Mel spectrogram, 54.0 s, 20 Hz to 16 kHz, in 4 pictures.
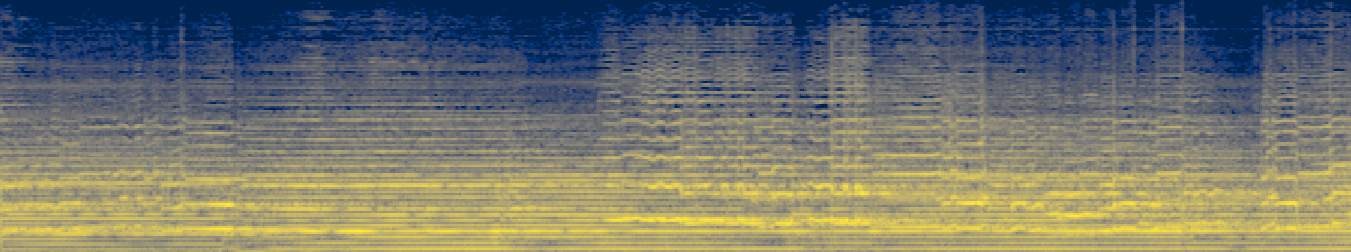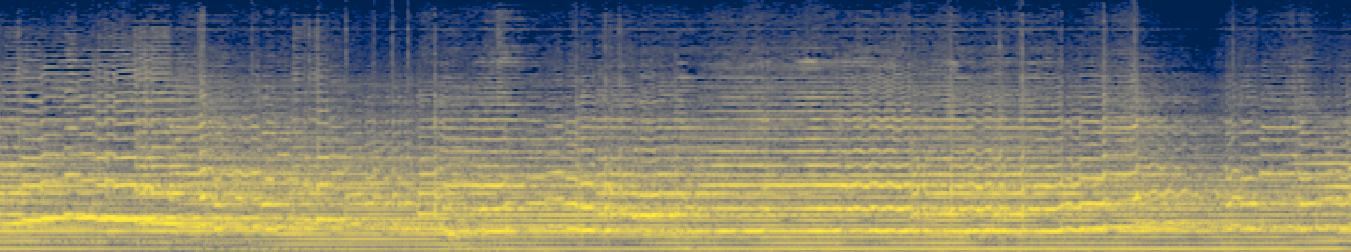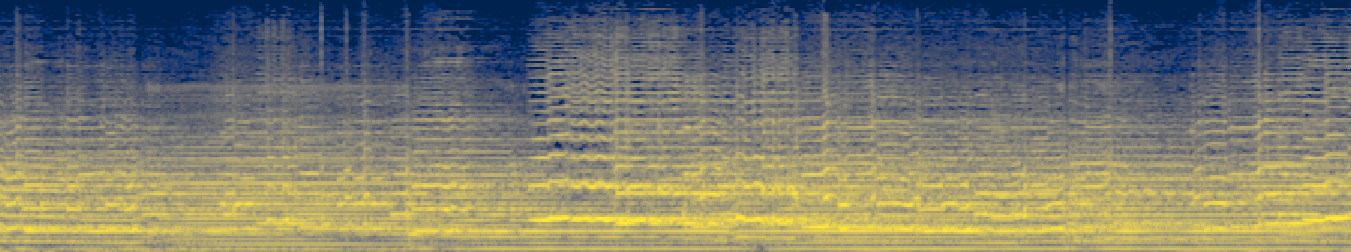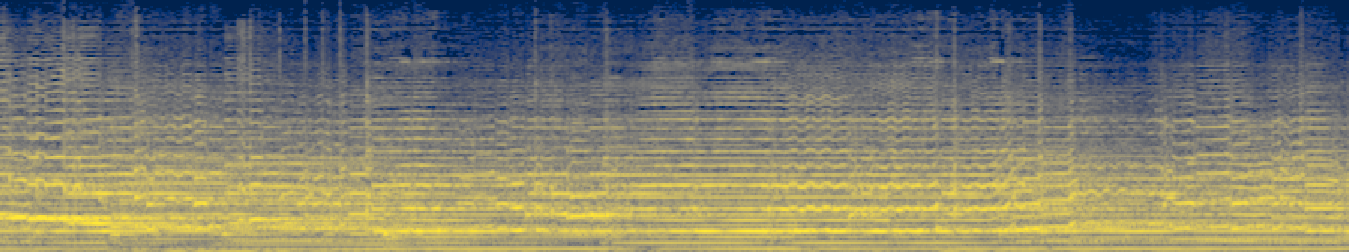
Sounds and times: Violin, fiddle: 0:00.0 - 0:54.0.

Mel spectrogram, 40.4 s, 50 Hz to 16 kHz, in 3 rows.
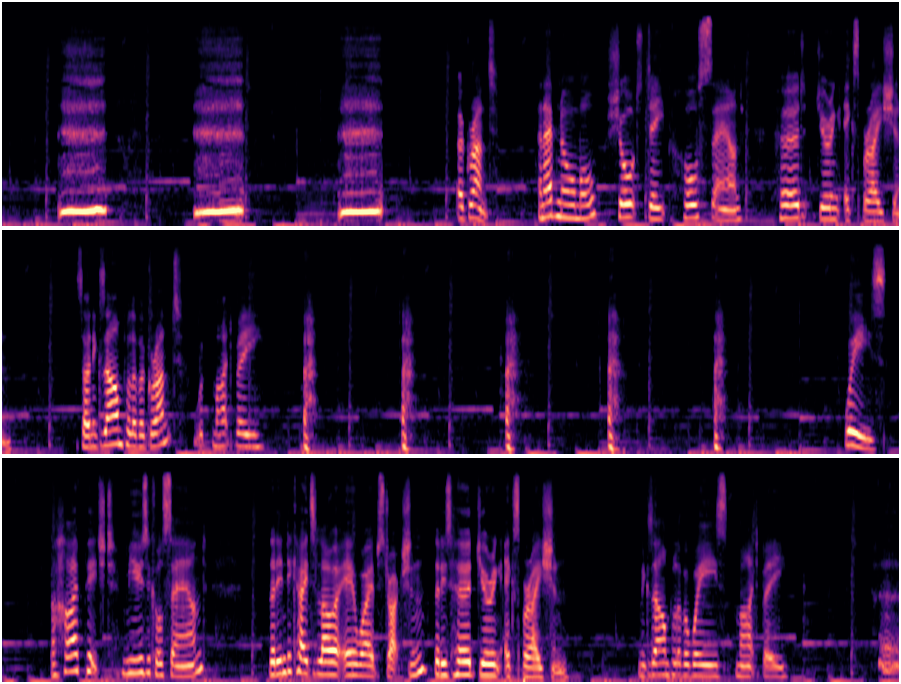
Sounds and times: Music: 0:00.0 - 0:40.3.

